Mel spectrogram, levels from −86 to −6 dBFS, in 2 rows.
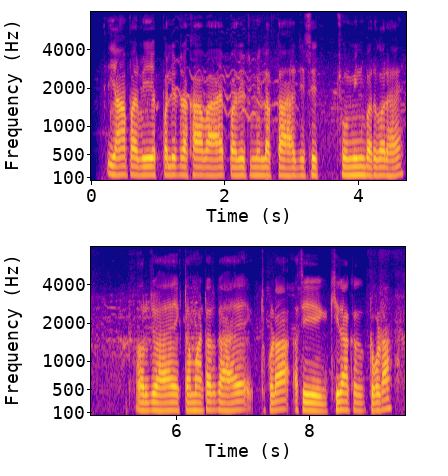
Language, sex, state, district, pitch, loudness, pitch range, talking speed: Maithili, male, Bihar, Purnia, 145 Hz, -16 LUFS, 140-150 Hz, 170 wpm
